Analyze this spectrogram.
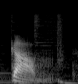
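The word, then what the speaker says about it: กำ: Now let's put it together with Go gum. The same way we would pronounce chewing gum, gum.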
